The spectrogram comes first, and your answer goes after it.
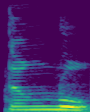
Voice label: "deng1 lu4", Chinese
